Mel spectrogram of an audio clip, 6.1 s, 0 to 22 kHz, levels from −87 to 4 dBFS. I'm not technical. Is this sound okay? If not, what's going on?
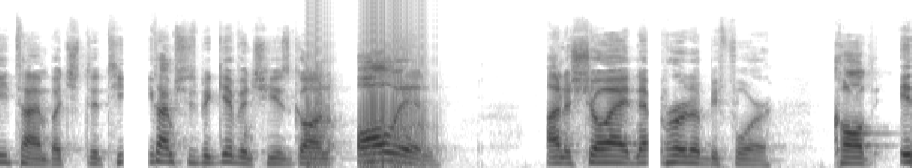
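No. There are two kinds of problems.

The first is a digital broadcast dropout. At 0.81 s the speech quickly fades out and goes silent. It returns at 1.05 s. The same thing happens again from 4.31 to 4.47 s. The receiver stopped getting clean data, so it muted itself until good data arrived. Whatever was said during those gaps is gone. The first gap fits about four lost chunks of data, the second about two.

The second is buffer tearing. From 2.04 to 2.99 s the speech takes on a robotic buzz, about 100 times a second. Sound is handed to the playback hardware in small batches. Here the hand-off has slipped out of step. A small slice of each batch is replayed from a split second earlier, with an abrupt join on each side. Those repeated joins make the rattle.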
